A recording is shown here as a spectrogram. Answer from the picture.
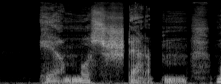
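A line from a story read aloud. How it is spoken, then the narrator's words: Quiet murmur. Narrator (German): murmelte er leise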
